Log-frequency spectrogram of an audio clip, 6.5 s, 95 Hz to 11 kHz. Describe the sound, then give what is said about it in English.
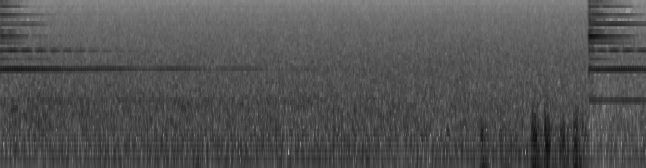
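A bell rings at a September 11 memorial ceremony at the World Trade Center plaza in New York. A lingering metallic tone fades slowly over a steady background hiss, then one fresh, clear strike rings out near the end. “a bell was rung at the time Flight 175 hit the Southern Tower, and a moment of silence was observed.”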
